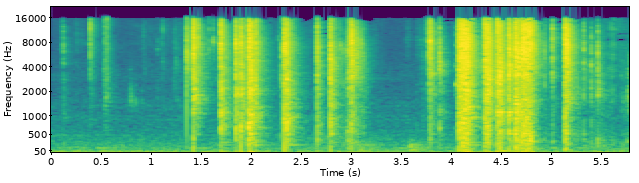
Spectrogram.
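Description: Sharp plastic crackles and snaps from a Samsung Galaxy S3 Neo in its clear protective plastic film being gripped and turned over in the hands. They come in two clusters of rapid clicks, the louder one about four seconds in.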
